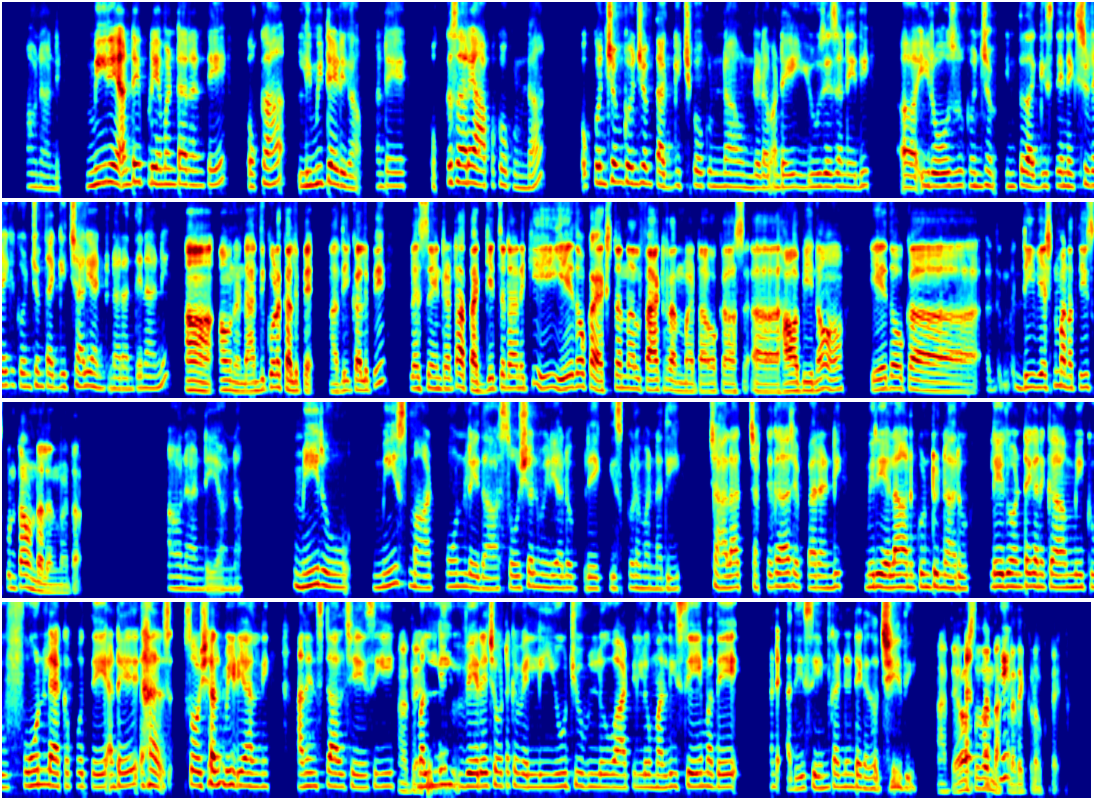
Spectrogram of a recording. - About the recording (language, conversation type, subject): Telugu, podcast, స్మార్ట్‌ఫోన్ లేదా సామాజిక మాధ్యమాల నుంచి కొంత విరామం తీసుకోవడం గురించి మీరు ఎలా భావిస్తారు?
- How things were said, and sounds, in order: in English: "లిమిటెడ్‌గా"; in English: "యూజెస్"; in English: "నెక్స్ట్ డేకి"; in English: "ప్లస్"; in English: "ఎక్స్‌టర్నల్ ఫ్యాక్టర్"; drawn out: "ఏదోక"; in English: "డీ డీవియేషన్"; in English: "స్మార్ట్ ఫోన్"; in English: "సోషల్ మీడియాలో బ్రేక్"; laughing while speaking: "ఆహ్, స సోషల్ మీడియాలని"; in English: "అన్‌ఇన్‌స్టాల్"; in English: "సేమ్"; in English: "సేమ్"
